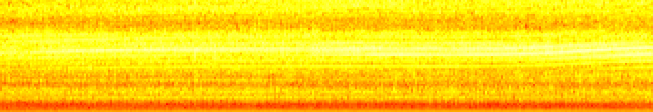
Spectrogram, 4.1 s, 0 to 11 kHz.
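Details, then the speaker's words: Rebuilt Flyer DC motor (armature polished, some cupping remains) in locomotive #2, speed rising through 60 to 70: smooth steady high-pitched hum creeping upward with speed, no rattles or roughness; runs healthy. "oh listen to that thing when you don't have it vibrating on the table it's just a hums 60 70"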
